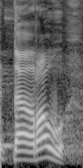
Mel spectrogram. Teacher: ترو، تا پر زبر ہے، را واو زبر رو، را پر زبر آ گئے، را پر زبر آ جائے، پیش آ جائے را پر، را پر ہو جاتا ہے، اور زیر آ جائے تو باریک ہوتا ہے، تو ہم پر کریں گے ترو، اور واو ساکن سے پہلے زبر آ رہا ہے، واولین ہوگا، نرمی سے ادا کریں گے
